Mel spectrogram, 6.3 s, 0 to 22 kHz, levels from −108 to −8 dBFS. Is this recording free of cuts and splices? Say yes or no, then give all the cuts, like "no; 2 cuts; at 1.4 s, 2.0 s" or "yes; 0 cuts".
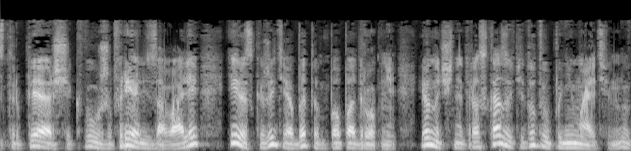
no; 1 cut; at 1.1 s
